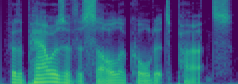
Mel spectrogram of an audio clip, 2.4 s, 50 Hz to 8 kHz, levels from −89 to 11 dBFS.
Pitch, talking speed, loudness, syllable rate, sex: 100 Hz, 250 wpm, -20 LUFS, 5.7 syllables/s, male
